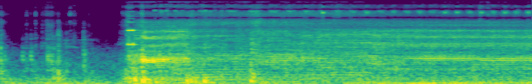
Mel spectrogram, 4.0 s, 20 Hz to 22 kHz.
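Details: Van conversion 12 V system (Promaster/Sprinter/Transit) started up in spring, batteries isolated from each other: a click, then the MaxxAir roof fan's soft, steady electric whir with no rubbing or rattle; running normally.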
